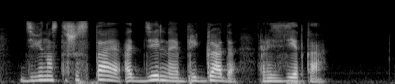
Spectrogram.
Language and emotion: Russian, angry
